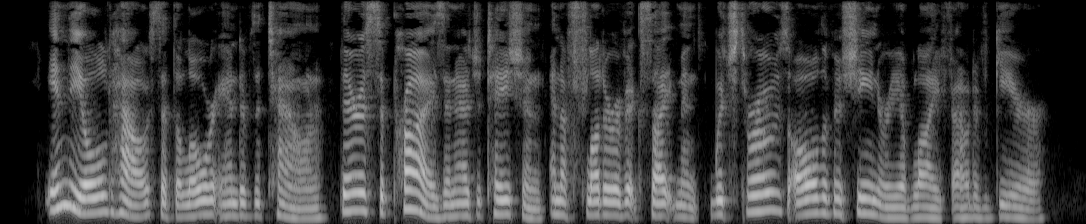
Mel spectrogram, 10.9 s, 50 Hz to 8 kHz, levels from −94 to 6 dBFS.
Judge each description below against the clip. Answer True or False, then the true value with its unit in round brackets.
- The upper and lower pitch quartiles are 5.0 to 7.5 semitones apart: True (5.4 semitones)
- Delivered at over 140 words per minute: True (170 wpm)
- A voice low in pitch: False (170 Hz)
